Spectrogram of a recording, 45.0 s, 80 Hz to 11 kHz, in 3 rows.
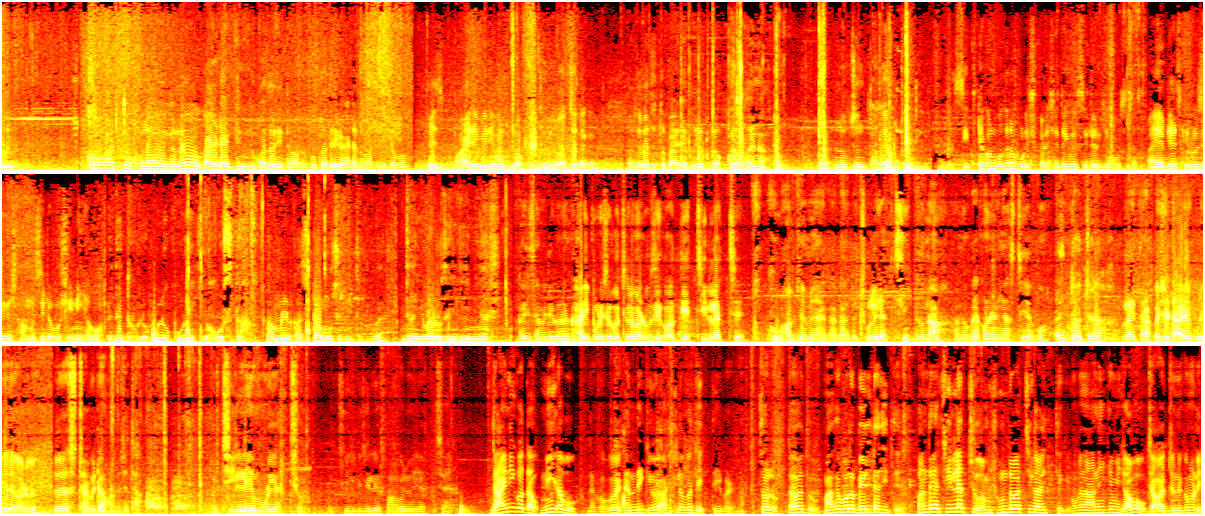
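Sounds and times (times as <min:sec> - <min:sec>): man speaking: 0:01.0 - 0:09.7, 0:10.4 - 0:32.0.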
